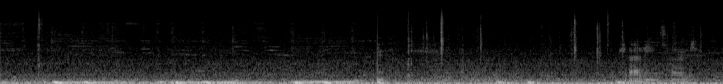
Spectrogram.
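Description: A car driving along a road toward the Hoover Dam, a low steady engine rumble with bumps and light rattles from inside the cabin, while people talk over it.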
